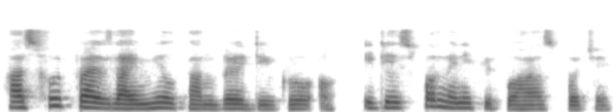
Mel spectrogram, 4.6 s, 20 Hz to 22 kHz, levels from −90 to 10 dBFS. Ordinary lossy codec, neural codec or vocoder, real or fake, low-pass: none; codec, 16 kHz, 2 kbps, FreqCodec, larger model; fake; 7.2 kHz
